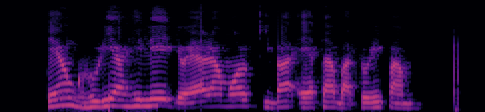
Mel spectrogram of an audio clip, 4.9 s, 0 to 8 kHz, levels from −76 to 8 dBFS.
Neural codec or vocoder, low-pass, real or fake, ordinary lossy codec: none; 7.2 kHz; real; Opus, 64 kbps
